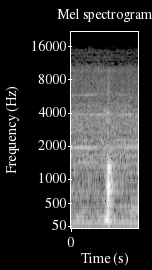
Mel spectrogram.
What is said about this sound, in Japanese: ドライヤーが始まっちゃったから今日はこの辺にしますか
